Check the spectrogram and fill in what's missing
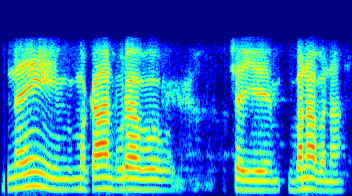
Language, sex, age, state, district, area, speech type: Hindi, male, 18-30, Uttar Pradesh, Prayagraj, urban, conversation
